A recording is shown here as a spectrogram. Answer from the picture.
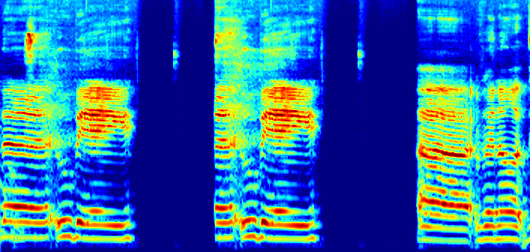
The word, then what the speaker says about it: ube: You've been pronouncing it oob? – What if it is oob? – It's ube. – Rhymes with boob.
